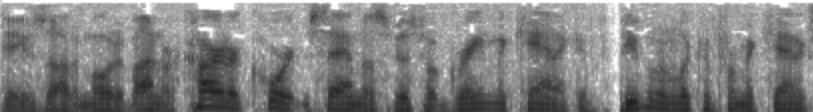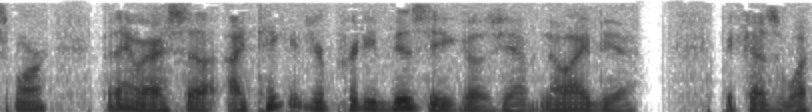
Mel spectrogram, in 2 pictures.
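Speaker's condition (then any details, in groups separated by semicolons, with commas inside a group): No condition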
